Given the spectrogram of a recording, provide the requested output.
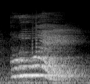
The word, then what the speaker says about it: กล้วย: the interesting slang word กล้วย what does this mean กล้วยกล้วยกล้วยOkay, okay, this is good one. กล้วย falling tone นะ This word is dangerous if you pronounce not correct.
